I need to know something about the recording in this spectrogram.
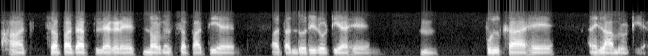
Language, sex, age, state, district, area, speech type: Marathi, male, 30-45, Maharashtra, Yavatmal, urban, conversation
